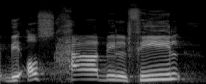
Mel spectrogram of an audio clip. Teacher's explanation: صاد کو ہم نے پر کرنا ہے یعنی موٹا کرنا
